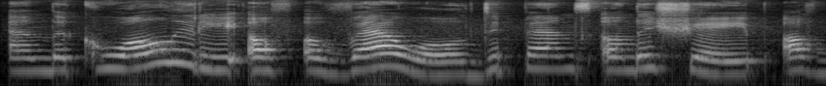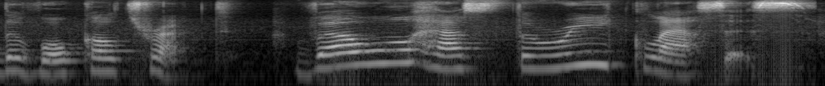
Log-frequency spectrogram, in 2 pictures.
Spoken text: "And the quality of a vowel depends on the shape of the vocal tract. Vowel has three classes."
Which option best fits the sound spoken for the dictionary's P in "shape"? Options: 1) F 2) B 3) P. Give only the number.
3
